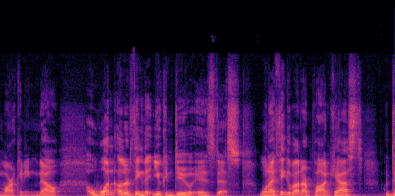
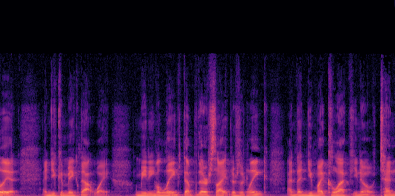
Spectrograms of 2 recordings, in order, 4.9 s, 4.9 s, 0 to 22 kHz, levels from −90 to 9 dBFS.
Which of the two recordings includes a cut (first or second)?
second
